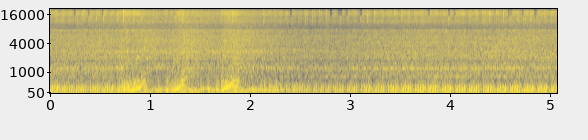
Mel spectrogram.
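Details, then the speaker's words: 2007–2008 Kawasaki ZX6R, engine still cold, after the cam chain tensioner was reset and reinstalled: three quick throttle blips then a smooth steady idle, ticking gone, much quieter. "The engine is still cold. Oh, that's much better. That's much more quiet."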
